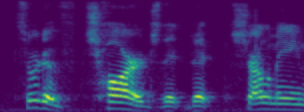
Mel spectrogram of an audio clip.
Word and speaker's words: Charlemagne: of charge that that Charlemagne or Sharla Mons as somebody else would pronounce it has given to their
